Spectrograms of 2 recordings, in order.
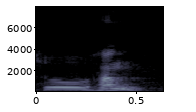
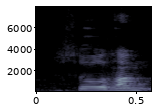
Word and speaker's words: सोहम: क्या बोल रहा है तो मित्रों सोहंग जो बोल रहा था उच्चारण दोष के कारण से सोहम कहना चाहिए लेकिन वह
